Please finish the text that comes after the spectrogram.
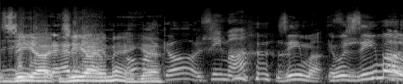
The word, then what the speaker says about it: Zima: Zima. Zima. It was Zima Oh, or okay. Zena?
